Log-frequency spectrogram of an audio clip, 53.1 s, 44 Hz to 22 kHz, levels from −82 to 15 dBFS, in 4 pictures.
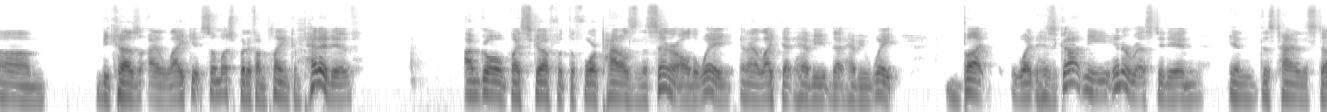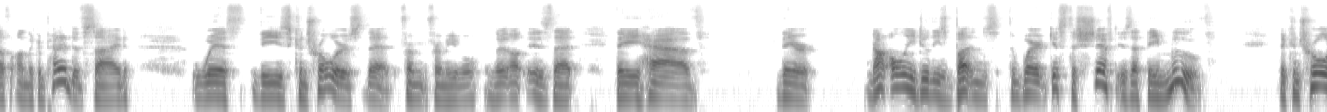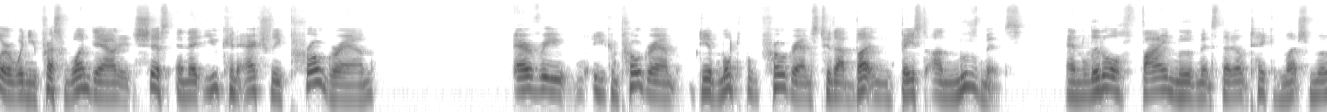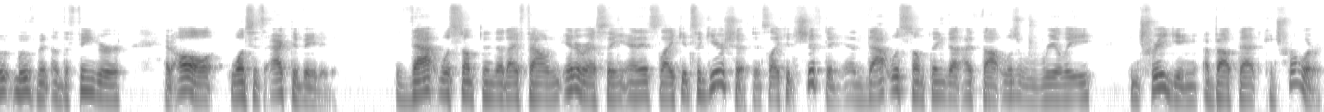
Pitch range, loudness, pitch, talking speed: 110-145 Hz, -32 LUFS, 120 Hz, 175 wpm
